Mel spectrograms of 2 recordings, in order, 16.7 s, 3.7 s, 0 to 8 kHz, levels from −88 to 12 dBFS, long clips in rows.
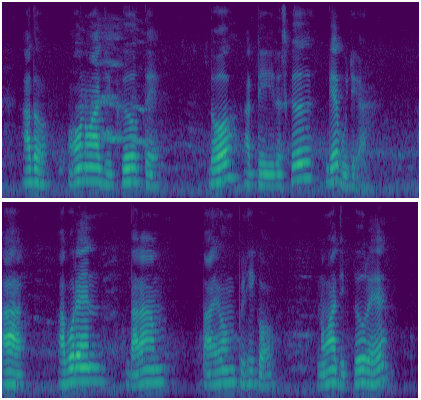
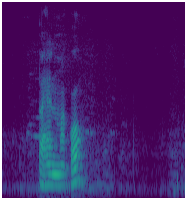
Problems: none marked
